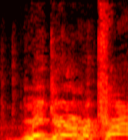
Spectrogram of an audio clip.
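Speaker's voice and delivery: very high, shrill yell in dumb-sounding Jersey accent. Imagining Batman yelling at everybody while playing the game, stupid Jersey accent Batman. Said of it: "he had like a Jersey stupid accent".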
